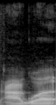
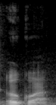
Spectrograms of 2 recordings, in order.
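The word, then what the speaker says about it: Ogua: we were all kind of wondering how to pronounce that we thought maybe it was agua agua um yeah it's ookwa um and then the Blue Devil um we're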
